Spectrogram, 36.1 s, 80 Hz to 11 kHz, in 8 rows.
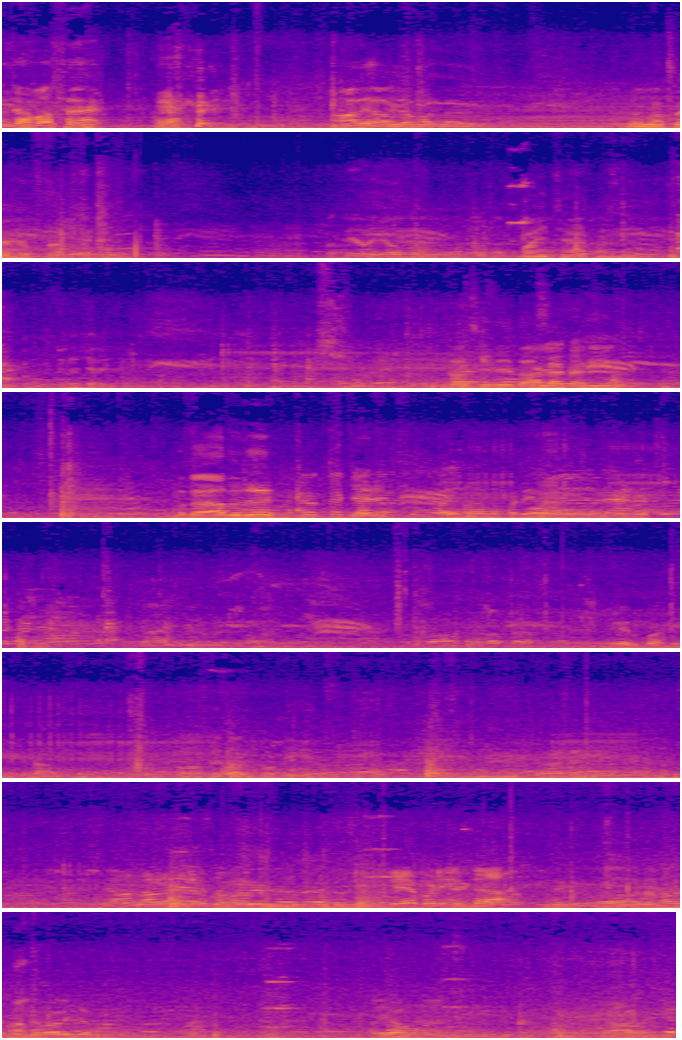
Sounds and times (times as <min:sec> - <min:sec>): Train: 0:32.3 - 0:34.0, 0:34.6 - 0:36.1.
